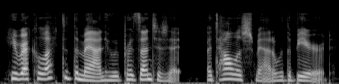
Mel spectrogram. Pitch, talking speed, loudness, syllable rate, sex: 210 Hz, 250 wpm, -20 LUFS, 6.5 syllables/s, female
